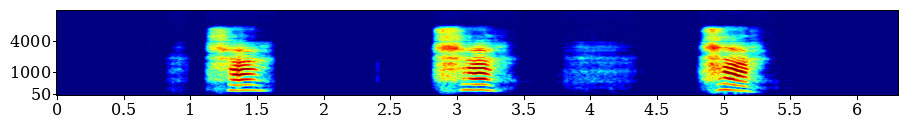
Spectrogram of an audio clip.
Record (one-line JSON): {"exhalation_length": "6.3 s", "exhalation_amplitude": 17833, "exhalation_signal_mean_std_ratio": 0.27, "survey_phase": "beta (2021-08-13 to 2022-03-07)", "age": "45-64", "gender": "Female", "wearing_mask": "No", "symptom_none": true, "smoker_status": "Ex-smoker", "respiratory_condition_asthma": false, "respiratory_condition_other": false, "recruitment_source": "REACT", "submission_delay": "1 day", "covid_test_result": "Negative", "covid_test_method": "RT-qPCR", "influenza_a_test_result": "Negative", "influenza_b_test_result": "Negative"}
